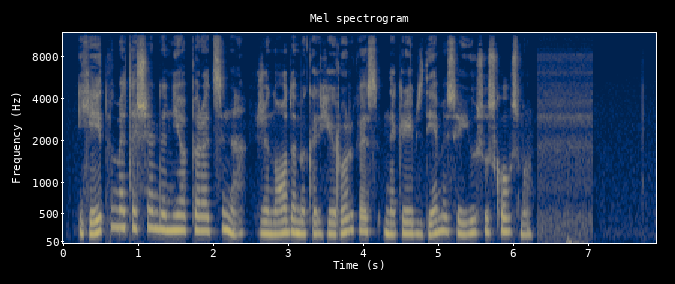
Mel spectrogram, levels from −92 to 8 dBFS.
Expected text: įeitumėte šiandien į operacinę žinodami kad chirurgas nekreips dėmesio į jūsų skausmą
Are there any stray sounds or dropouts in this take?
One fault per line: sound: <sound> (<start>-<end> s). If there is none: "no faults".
sound: dropout (0.6-0.6 s)
sound: thud (6.7-7.0 s)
